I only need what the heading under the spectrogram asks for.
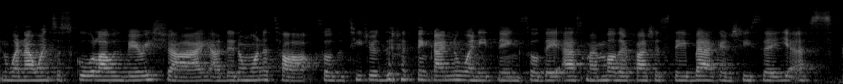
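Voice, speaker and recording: Over noticeable background noise, a woman with a Spanish accent talks at a fairly quick pace with hardly any pauses. Her medium-pitched voice has monotone, flat intonation. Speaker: family vlogger. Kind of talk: casual chat.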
